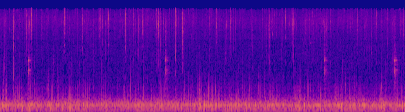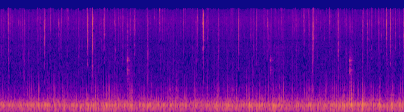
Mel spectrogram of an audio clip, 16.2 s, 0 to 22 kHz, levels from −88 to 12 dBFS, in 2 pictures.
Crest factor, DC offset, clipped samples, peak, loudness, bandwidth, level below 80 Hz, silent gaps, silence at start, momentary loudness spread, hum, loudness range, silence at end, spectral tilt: 30 dB; 0.1%; under 0.1%; -4 dBFS; -33 LUFS; 17 kHz; -44 dBFS; none; 0 s; 6 LU; none; 2 LU; 0 s; -5.5 dB/octave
